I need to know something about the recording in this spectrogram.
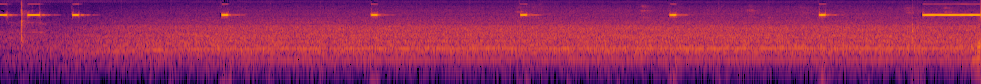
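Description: A cooktop's cooling fan whirs steadily.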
